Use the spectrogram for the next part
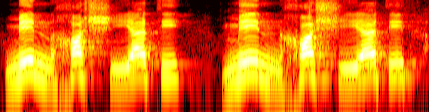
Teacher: After the noon sakin, we have a kha. So kha is the letter of the throat. No gunna.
